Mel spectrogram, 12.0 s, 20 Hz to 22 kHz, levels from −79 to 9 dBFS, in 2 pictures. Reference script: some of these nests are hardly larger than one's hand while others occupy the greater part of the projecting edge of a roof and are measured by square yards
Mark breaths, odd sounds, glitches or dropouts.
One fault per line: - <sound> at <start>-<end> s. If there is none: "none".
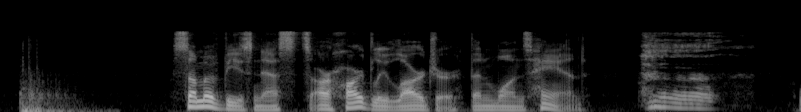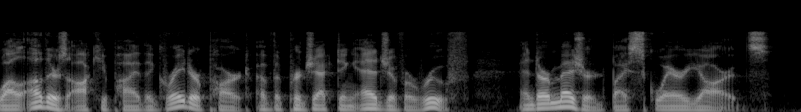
- thud at 0.1-0.9 s
- sigh at 4.8-5.7 s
